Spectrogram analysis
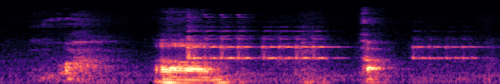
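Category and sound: signal or alarm, timer alarm ringing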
